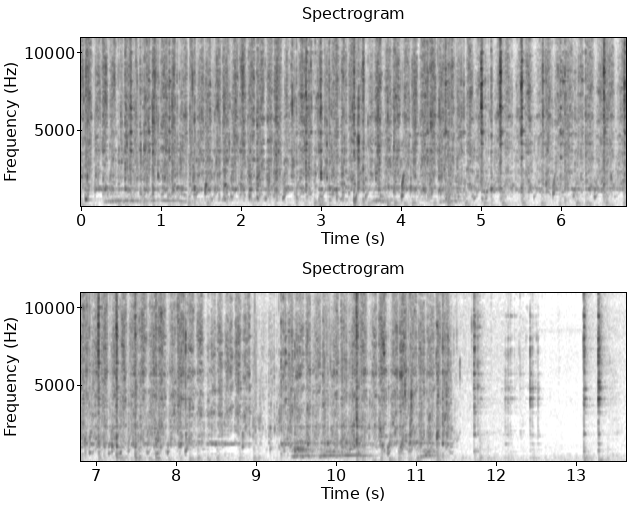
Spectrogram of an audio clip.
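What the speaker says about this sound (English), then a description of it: "So just going to whisk that around." Brown gravy mix whisked into water in a bowl: a continuous, rapid scraping and swishing of the whisk against the bowl, steady and close, with brief changes in stroke before it tapers off near the end.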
